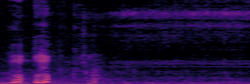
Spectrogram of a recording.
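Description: A person's voice makes two very short murmured syllables near the start, then only faint, steady background hiss.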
